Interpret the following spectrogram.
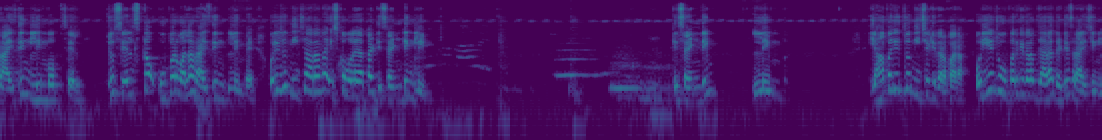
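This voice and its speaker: Guy teacher, fast and bouncy, slightly husky voice, keeps asking the class stuff then answers it. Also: very high-pitched. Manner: asks students questions then answers them himself; calls students beta, jokingly threatens them. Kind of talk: online class lecture.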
